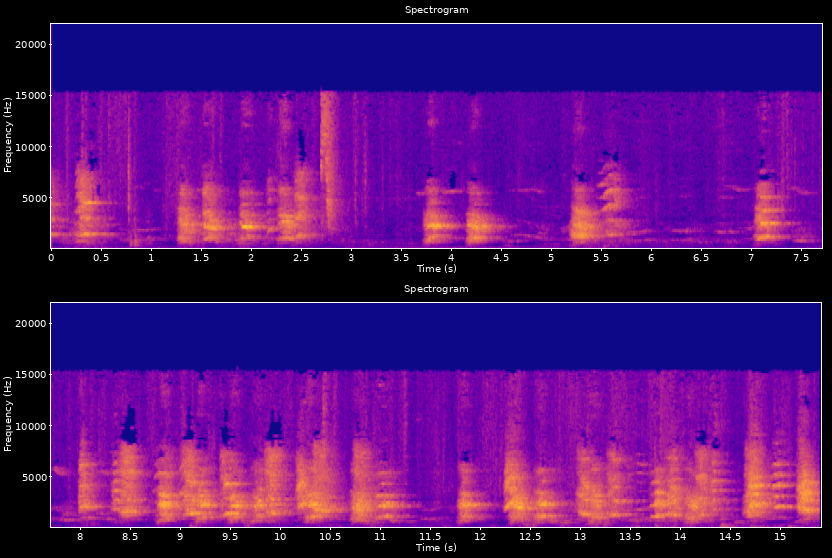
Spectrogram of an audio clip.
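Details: Several Cavalier King Charles Spaniel puppies on a breeding farm, barking in shrill, rapid volleys of short yaps, with a few short silent gaps between bursts and a faint low hum early on.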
